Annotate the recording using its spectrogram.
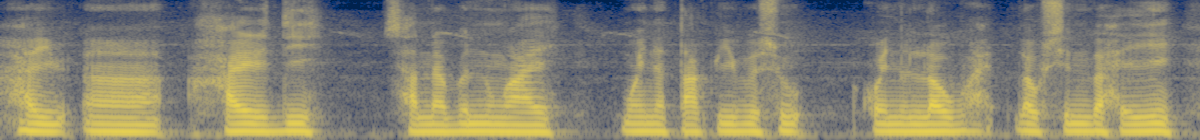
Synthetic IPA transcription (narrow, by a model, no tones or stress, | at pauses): haj | hajɾdi | sanɐbɐnuŋaj | mojnɐtak̚pibɐsu | ɐkʰojnɐlawblawsinbɐhaji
